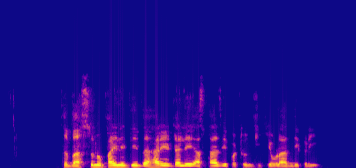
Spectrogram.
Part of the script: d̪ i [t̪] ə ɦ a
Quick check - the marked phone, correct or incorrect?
incorrect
